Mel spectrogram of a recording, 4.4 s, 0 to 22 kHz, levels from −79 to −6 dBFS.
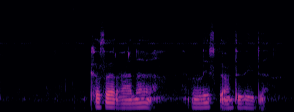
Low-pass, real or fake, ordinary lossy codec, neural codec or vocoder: none; real; none; none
